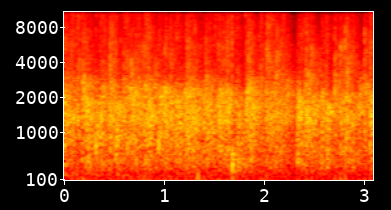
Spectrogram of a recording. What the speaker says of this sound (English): Big round of applause for my foodies here.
